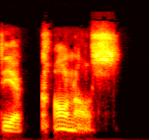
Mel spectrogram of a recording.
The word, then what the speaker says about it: diakonos: and it's pronounced diakonos. So it's just a transliteration.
